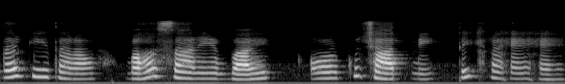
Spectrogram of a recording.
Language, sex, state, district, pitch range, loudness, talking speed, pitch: Hindi, female, Madhya Pradesh, Bhopal, 255-325 Hz, -17 LUFS, 125 wpm, 270 Hz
